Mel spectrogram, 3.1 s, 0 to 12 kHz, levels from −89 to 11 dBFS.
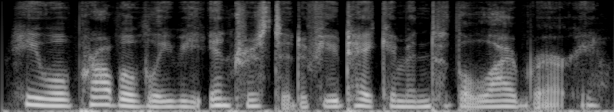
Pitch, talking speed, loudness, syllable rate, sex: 185 Hz, 235 wpm, -17 LUFS, 6.8 syllables/s, female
